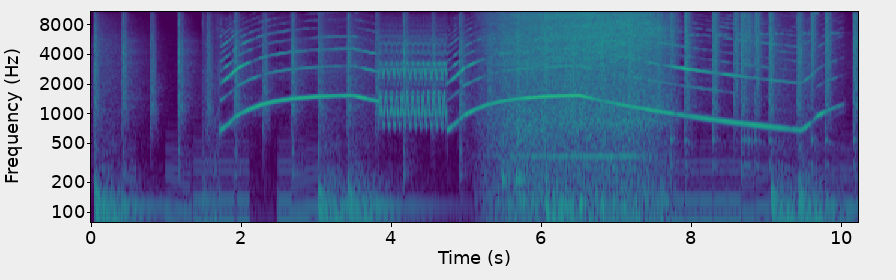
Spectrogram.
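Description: A police-style siren wailing, its pitch rising and then falling slowly, with a short rapid yelp in the middle and a fresh rise near the end. It sounds over electronic music with a steady beat and bass line.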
